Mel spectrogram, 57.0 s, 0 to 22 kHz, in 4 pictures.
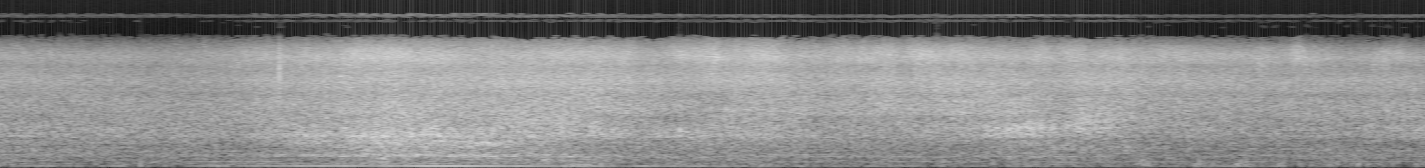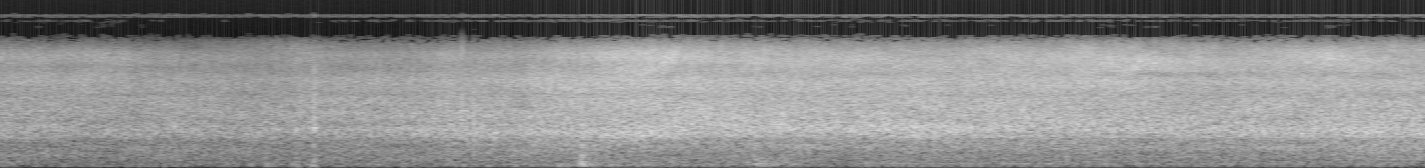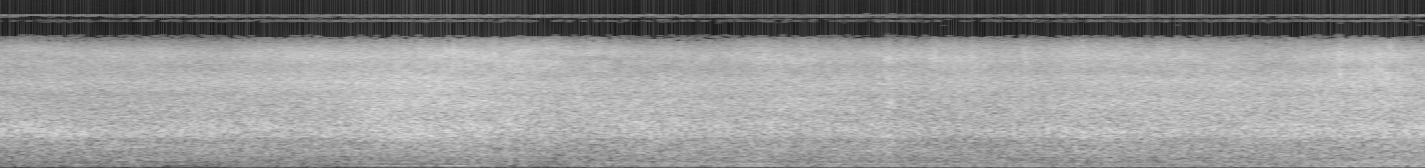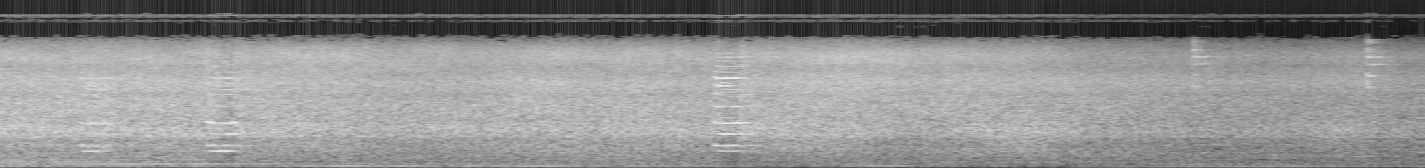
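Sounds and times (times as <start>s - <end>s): road traffic: 0.0s - 57.0s
car horn toots: 43.6s - 44.2s, 44.8s - 45.4s, 49.9s - 50.5s.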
